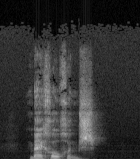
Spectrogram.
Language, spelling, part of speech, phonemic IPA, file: Dutch, bijgoochems, noun, /ˈbɛiɣoxəms/, Nl-bijgoochems.ogg
- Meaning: plural of bijgoochem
